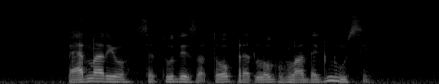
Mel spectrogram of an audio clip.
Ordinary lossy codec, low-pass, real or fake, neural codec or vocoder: none; none; real; none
